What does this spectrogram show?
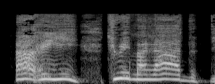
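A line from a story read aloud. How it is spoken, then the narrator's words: Trembling voice. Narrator (French): dit-il d'une voix tremblante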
